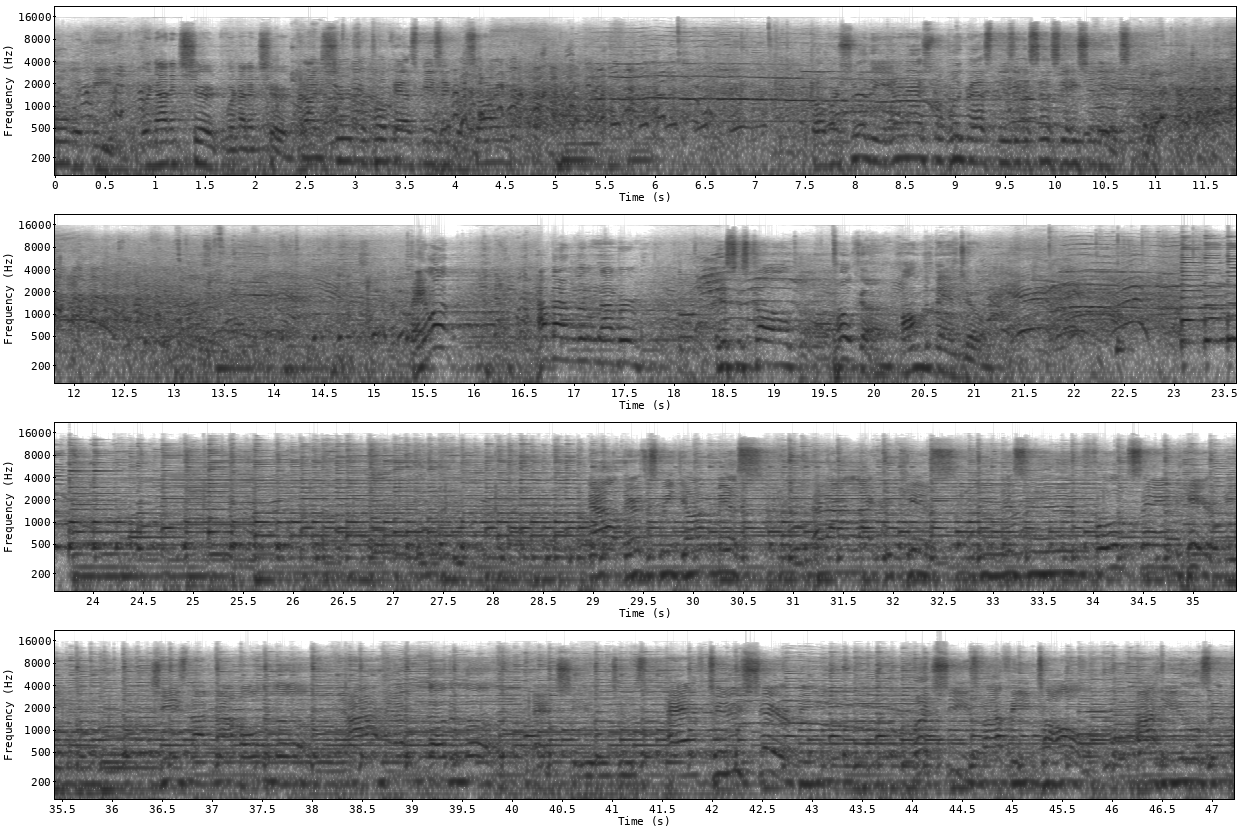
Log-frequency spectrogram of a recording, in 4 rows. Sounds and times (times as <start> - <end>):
Banjo: 0.0 - 6.6, 7.8 - 18.7, 23.0 - 47.2
Bluegrass: 0.0 - 47.2
Song: 23.1 - 47.2.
